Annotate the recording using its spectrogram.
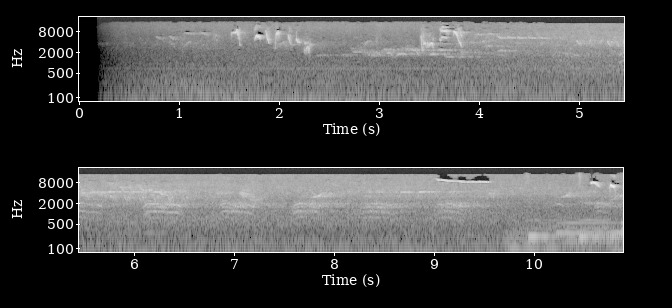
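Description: Songbirds chirping and singing, with a couple of quick high calls in the first few seconds and a run of repeated notes later, over a steady low background noise.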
